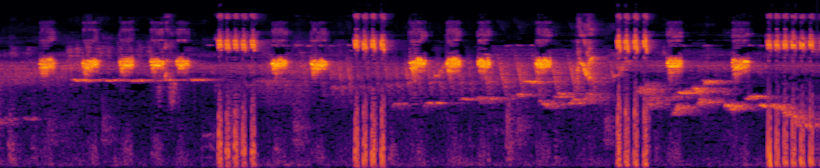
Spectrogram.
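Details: Kolibri ninja (Olive-backed Sunbird) in full song with imitations: rapid series of high bright notes interrupted by several bursts of rattling clicks, plus thin falling trills.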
